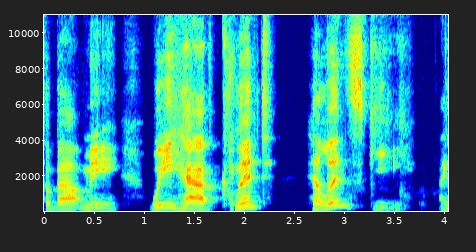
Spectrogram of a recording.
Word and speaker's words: Hilinski: We have Clint Hilinski.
